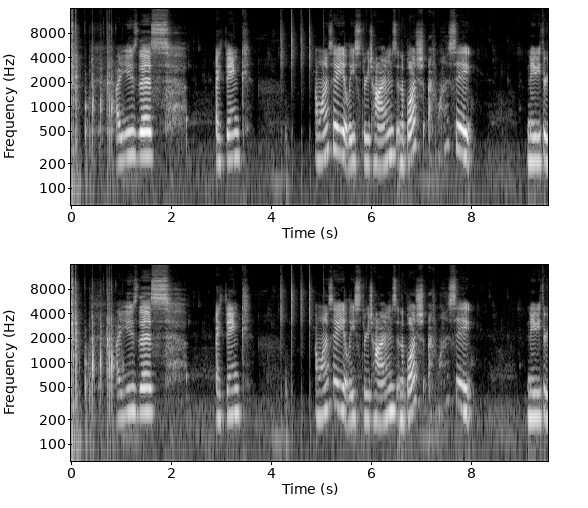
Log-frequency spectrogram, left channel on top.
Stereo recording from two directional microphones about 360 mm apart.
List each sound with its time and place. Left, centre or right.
0.5 s speech: centre
4.2 s finger snapping: centre
4.9 s speech: centre
9.0 s speech: centre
